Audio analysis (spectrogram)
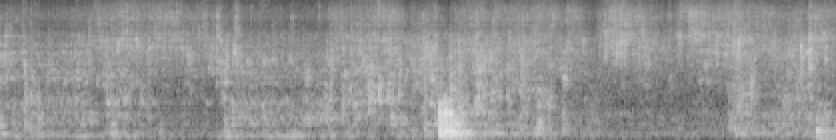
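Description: Rui fish being washed in water, with splashing and sloshing in a basin, uneven and close, including one sharper splash midway.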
